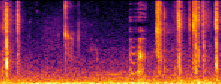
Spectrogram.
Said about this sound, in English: What are you typing? Just my notes. What are you saying? Just logging the symptoms, that's all.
